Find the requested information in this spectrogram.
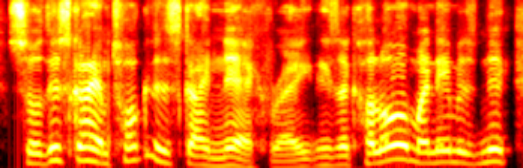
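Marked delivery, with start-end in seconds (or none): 2.4-3.4 a hint of a badly done Indian accent; retelling the agent's greeting in a weak Indian accent. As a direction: greet the caller like a call center agent, poor Indian accent. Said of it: "I do the Indian accent really bad".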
